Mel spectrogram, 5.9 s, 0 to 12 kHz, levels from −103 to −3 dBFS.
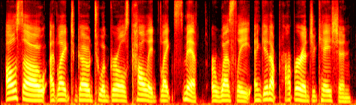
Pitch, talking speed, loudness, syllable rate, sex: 160 Hz, 180 wpm, -17 LUFS, 5.1 syllables/s, female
